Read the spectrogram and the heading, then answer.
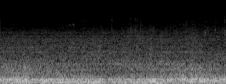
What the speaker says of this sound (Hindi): तो यहाँ से अब राजधानी एक्सेलरेट करना स्टार्ट करेगी।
